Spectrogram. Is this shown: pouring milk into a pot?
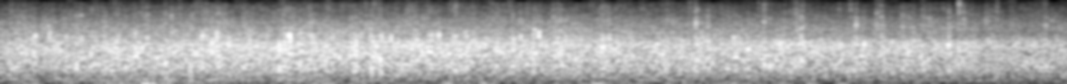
no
